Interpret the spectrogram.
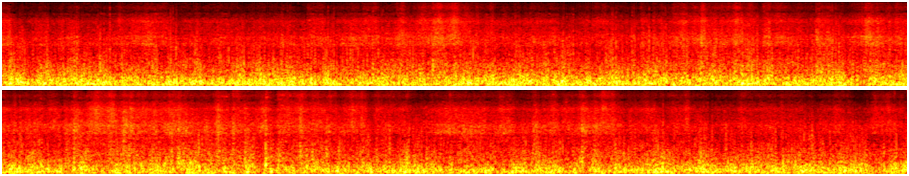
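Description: Express passenger train running at speed, heard from an open coach window: a steady rumble of wheels on the rails mixed with wind buffeting the microphone.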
